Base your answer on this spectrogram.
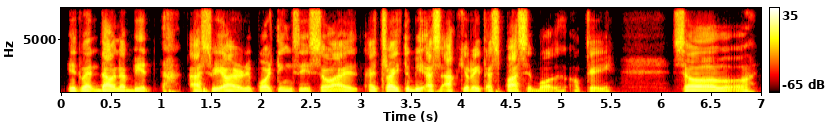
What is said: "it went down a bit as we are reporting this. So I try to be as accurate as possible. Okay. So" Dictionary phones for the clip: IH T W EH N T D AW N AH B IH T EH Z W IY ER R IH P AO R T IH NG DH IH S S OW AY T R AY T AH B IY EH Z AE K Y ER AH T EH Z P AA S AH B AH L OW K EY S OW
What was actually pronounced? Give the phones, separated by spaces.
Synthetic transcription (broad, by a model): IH T W EH N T D AW N AH B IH T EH S W IY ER R IH P AO R T IH NG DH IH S S OW AY T R AY T AH B IY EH S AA K Y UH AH T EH S P AA S AH B AH L OW K EY S OW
